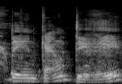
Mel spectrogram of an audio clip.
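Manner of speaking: slow mock Midwest accent drifting Jamaican-Irish.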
